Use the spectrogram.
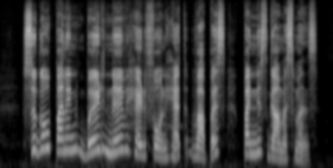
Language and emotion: Kashmiri, neutral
